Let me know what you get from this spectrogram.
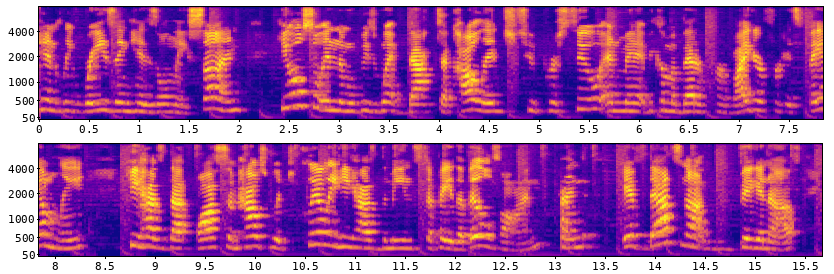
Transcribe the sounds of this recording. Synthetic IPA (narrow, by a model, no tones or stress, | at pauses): ɨ̃ndˡliɹeɪzɪ̃ŋɪzõʊ̃nlisʌ̃n | iɔlˠsoʊɨ̃nðɨmuvizwɛ̃nb̥æk̚tʰɨkʰɑlˠɪd̥ʒ̥tʰɨpʰə˞sʉɨ̃nmebɨkʰʌ̃məbɛɾə˞pʰɹ̥ɨvaɪɾə˞fə˞ɨz̥fæ̃mli | iəzðəɾɔsɨ̃mhaʊswɪt͡ʃkʰl̥ɪɹliiɨzðɨmĩnz̥tʰɨpʰeɪðɨbɪlˠzñ̩nd | ɪfðætsnət̚b̥ɪɡɨnʌf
